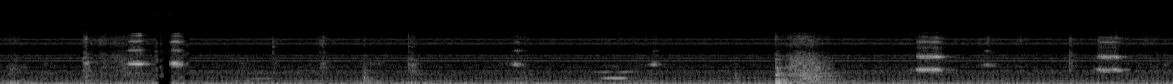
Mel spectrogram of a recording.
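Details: Siberian cranes (Leucogeranus leucogeranus) at night in the Oka Biosphere Reserve give a few high, fluty, clear calls in short bursts several seconds apart, over a low rumbling background with one sharp click.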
